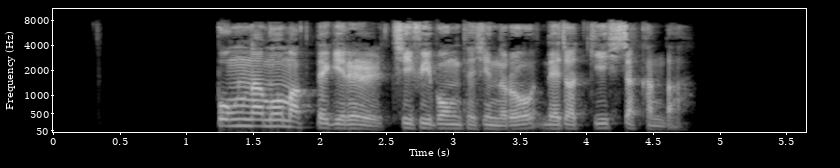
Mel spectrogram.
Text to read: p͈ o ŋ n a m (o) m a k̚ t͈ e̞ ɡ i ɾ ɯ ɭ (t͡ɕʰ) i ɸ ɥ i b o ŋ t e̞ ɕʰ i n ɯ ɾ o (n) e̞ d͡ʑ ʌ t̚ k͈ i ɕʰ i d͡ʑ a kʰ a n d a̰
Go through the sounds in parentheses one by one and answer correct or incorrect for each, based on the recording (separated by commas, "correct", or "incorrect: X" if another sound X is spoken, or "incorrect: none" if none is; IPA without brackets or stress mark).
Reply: incorrect: u, incorrect: t͡ɕ, correct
